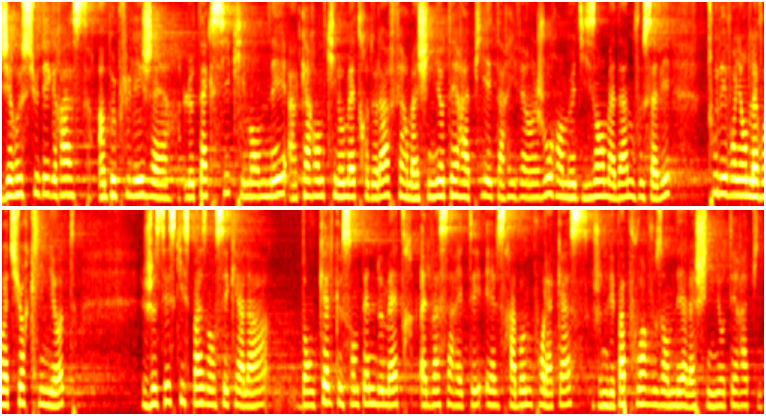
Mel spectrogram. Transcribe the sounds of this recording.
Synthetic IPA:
ʒeʁəsyd̪eɡʁasɛ̃pøplyleʒɛʁlət̪aksikʲʰimɑ̃məneakaʁɑ̃t̪kʲʰilɔmɛt̪χəd̪əlafɛʁmaʃimjot̪eʁapiɛt̪aʁiveɛ̃ʒuʁɑ̃məd̪izɑ̃mad̪amvusavet̪ulevwajɑ̃d̪əlavwat̪yʁkliɲɔt̪ | ʒəsɛsə̥kʲisə̥pasd̪ɑ̃sekalad̪ɑ̃kʲɛlkəsɑ̃t̪ɛnd̪əmɛt̪χɛlvasaʁet̪eʔeɛlsə̥ʁabɔnpʰuʁlakasʒ̥ənəvɛpapuvwaʁvuzɑ̃mənealaʃimjot̪eʁapi

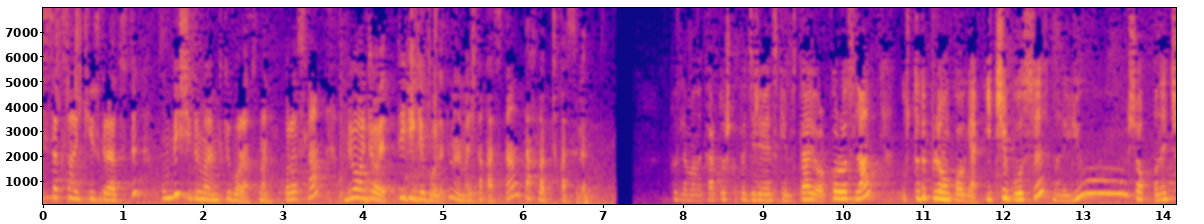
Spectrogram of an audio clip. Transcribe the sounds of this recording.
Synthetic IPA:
sakʲsɒnɪkʲʰːijyzɡɾad̪ʊst̪ɪ | onbeʃjɪɡʲɪɾmamɪnʊt̪kʲabɒɾamɪzmanakʰɒɾɒslanbijɒd͡ʒɒjɪt̪ʰe̞ɡʲaɡʲabolad̪ɪmɪnɪmaʃnaqɑsɪd̪ant̪ʰaχlˠap̚t͡ʃʰɨ̥qasɪla | qʰɨzlamanakʰaɾt̪ʰoʃkapad͡ʒɪɾvʲenskʲimɪz̥t̪ʰajɒɾkʰɒɾɒslanʊst̪ɪd̪aplˠoŋkʰɒlˠɡʲanɪt͡ʃʰɪbosɪmanajʊmʃɒqːɨnɪt͡ʃʰ

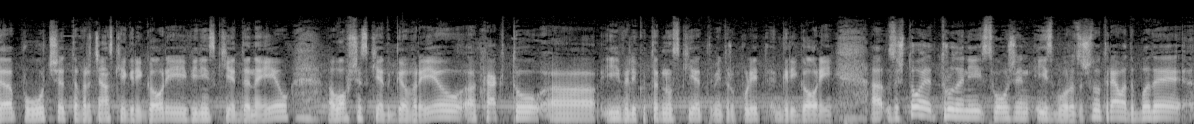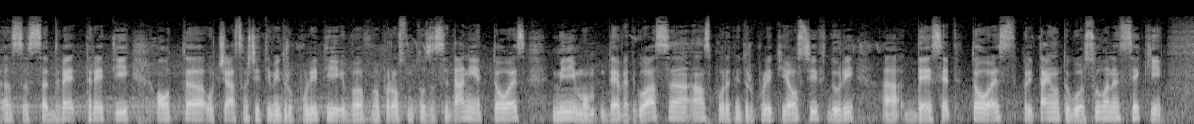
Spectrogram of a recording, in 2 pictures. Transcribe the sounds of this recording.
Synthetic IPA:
d̪ɐpolˠut͡ʃət̪ɐvɾɐt͡ʃanskijəɡɾɛɡɔɾivid̪inskijəd̪ɐnɐilˠɔft͡ʃinskijət̪ɡɐvɾiilˠkakt̪o | ivɛlikot̪ɤɾnofsk̟ijət̪mit̪ɾopolit̪ɡɾiɡɔɾizɐʃt̪ɔɛt̪ɾud̪ɛnislˠɔʒɛnizboɾzɐʃt̪ɔt̪ot̪ɾʲabvəd̪ɐbɤd̪ɛsəsd̪vɛt̪ɾɛt̪iot̪ot͡ʃast̪vɐʃt̪it̪ɛmit̪ɾopolit̪ivəfvɐpɾɔsnot̪ozɐsɛd̪aniɛt̪ɔɛsminimumd̪ɛvɛt̪ɡlˠasəanspoɾɛt̪mit̪ɾopolit̪iɔsifd̪ʊɾid̪ɛsɛt̪ːɔɛspɾit̪ajnot̪oɡlˠɐsuvɐnɛfsɛki

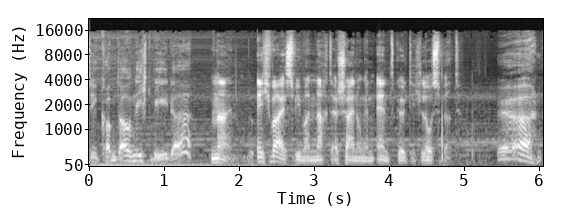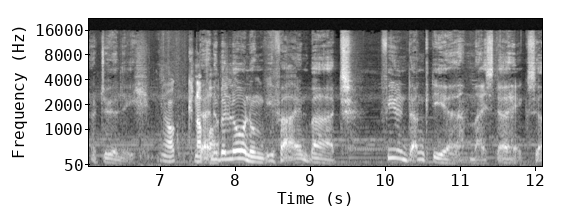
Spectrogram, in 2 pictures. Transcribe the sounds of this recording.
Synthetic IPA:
z̥iːkʰɔmtaʊxnɪçtv̥iːdɐnaɪnʔɪçv̥aɪsv̥iːmanːaχtɛɐʃaɪnʊŋənʔɛntɡ̥ʏltɪçloːsv̥ɪɐt | jaːnatʰyːɐlɪ̰ç | nadaɪnəbəloːnʊŋviːfɛɐʔa̰ɪnbaːɐt | fiːləndaŋkd̥iːɐmaɪstɐ̰hɛ̰ksə̰

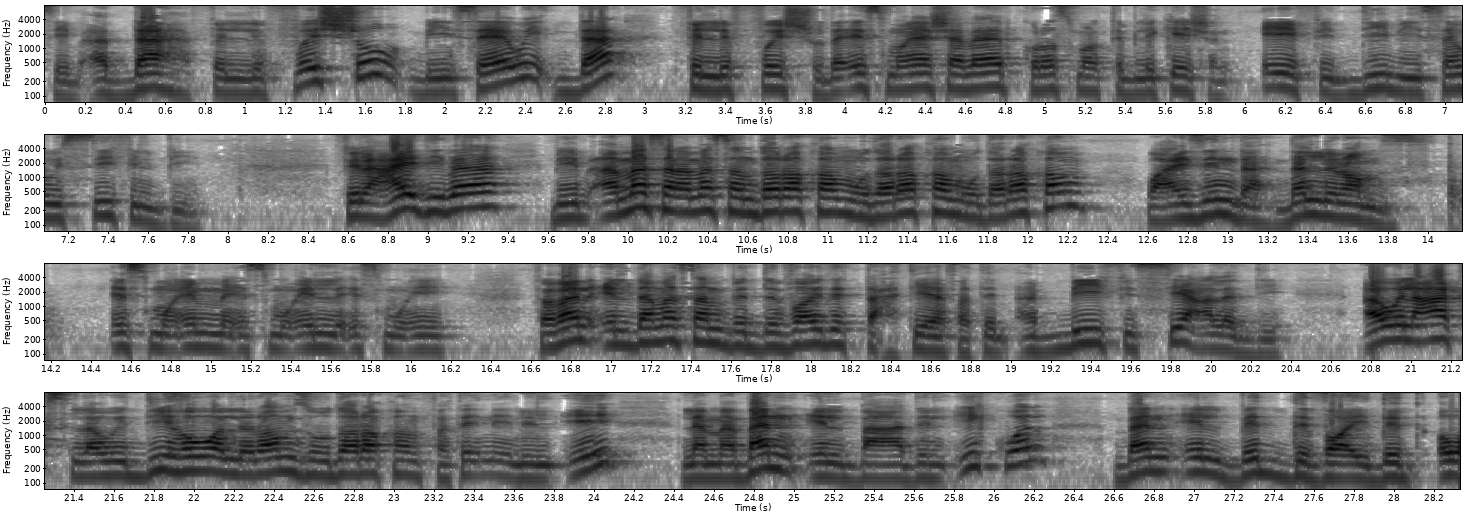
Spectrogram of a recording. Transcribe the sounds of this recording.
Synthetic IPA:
sjebʔæd̪æfilːefweʃːobejsæːwid̪æ | filːefweʃod̪æʔesmoʔeːæʃæbæːb̚kɾoːsmoɾt̪iblikeːʃonʔeːfid̪iːbejsæːwisːiːfilbiː | filʕaːd̪ibæʔæbejebʔæmæsælænmæsælænd̪æɾˤɑqɑmwed̪æɾˤɑqɑmwed̪æɾˤɑqɑm | weʕajziːnd̪æd̪ælːiɾˤɑmz | ʔesmoʔemːʔesmoʔelːʔesmoʔeː | fæbænʔeld̪æmæsælænbed̪ːevɑjd̪et̪ːaħt̪ejæfæt̪eb̚ʔæbiːfisːiːʕalæd̪ːiː | ʔæwelʕakslæwed̪ːiːɦowːælːiɾˤɑmzwed̪æɾˤɑqɑmfæt̪eʔnʔelelʔeː | læmːæbænʔelbaʕd̪elʔikwæl | bænʔelbed̪ːevɑjd̪ed̪o

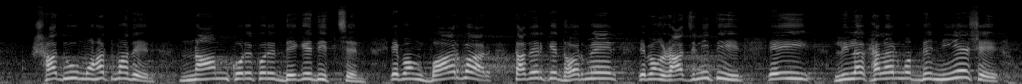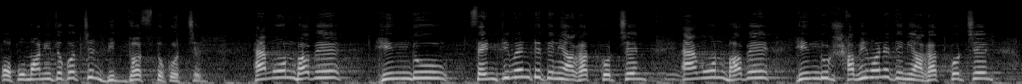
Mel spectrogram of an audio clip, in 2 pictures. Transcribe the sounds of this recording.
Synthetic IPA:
ʃad̪ʱumɔɦat̪mad̪eɾ | namkoɾekoɾed̪eɡed̪it̪ːɕʰen | eboŋbaɾbaɾt̪ad̪eɾked̪ʱɔɾmeɾeboŋɾad͡ʑnit̪iɾ | ej | lilakʰɛlaɾmod̪ʱːenijeeʃeɔpomanit̪̬okoɾt͡ɕʰenbid̪ʱːost̪okoɾt͡ɕʰen | ɛmonbʱabe | ɦind̪u | seɳʈimeɳʈet̪iniaɡʱat̪koɾt͡ɕʰenɛmonbʱabe | ɦind̪uɾʃabʱimanet̪̬iniaɡʱat̪koɾt͡ɕʰen

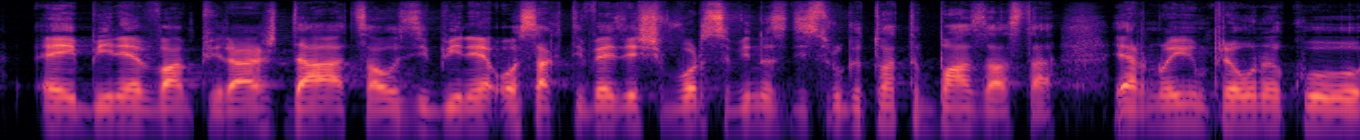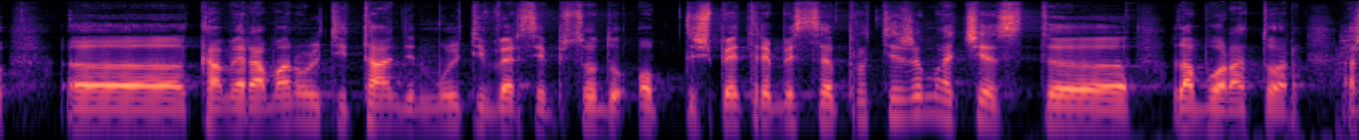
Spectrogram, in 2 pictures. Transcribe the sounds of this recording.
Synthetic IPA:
ejbine̞vampiɾaʃd̪at̪sauzibine̞ʔo̞səakt̪ive̞ze̞ʃivo̞rsəvinəsəd̪ist̪ɾuɡət̪oat̪əbazaast̪ajarno̞jɨmpɾe̞unəkuəkame̞ɾamanult̪it̪and̪inmult̪ive̞rse̞pi̥so̞d̪uʔo̞p̚t̪ʃpe̞t̪ɾe̞buje̞səpɾo̞t̪e̞ʒəmat͡ʃe̞st̪labo̞ɾat̪o̞rʲa̰

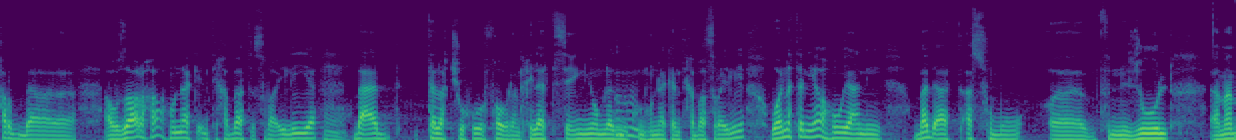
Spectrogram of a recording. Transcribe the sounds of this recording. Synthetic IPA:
ħɑɾˤb | ʔɑwzɑːɾˤhɑɦʊnaːkʔɪnt̪ɪxaːbaːt̪ʔɪsɾˤɑːʔiːlɪjːabaʕd̪ | t̪alat̪ʃʊhuːɾˤfawɾˤɑnxɪlaːlt̪ɪ̥sʕiːnjoːmlaːzɪmjakʰuːnɦʊnaːkʔɪnt̪ɪ̥xaːbaːt̪ɪsɾˤɑːʔiːlɪjːawɪnat̪anjaːɦʊjaʕni | bad̪aʔat̪ʔashʊmu | finːʊzuːlʔamaː

